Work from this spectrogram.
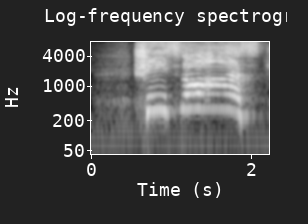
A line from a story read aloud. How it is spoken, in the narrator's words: Joy yells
